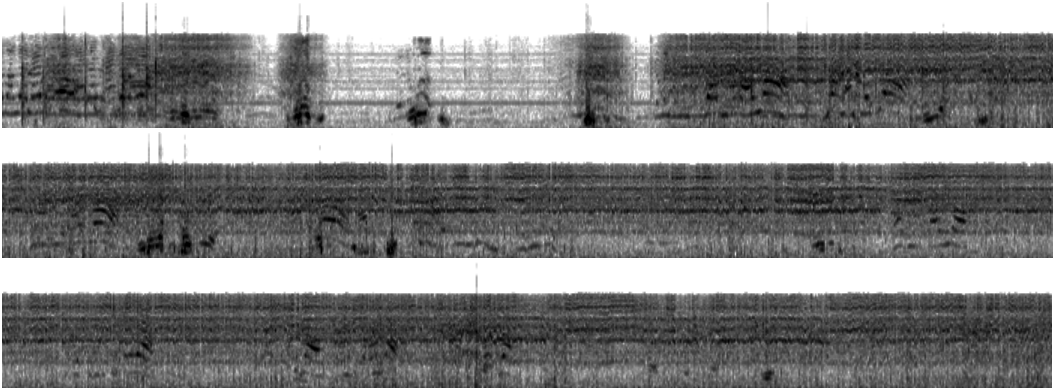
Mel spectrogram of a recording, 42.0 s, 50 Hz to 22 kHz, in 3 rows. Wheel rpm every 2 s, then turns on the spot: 20, 70, 10, 10, 110, 220, 220, 220, 220, 220, 230, 230, 220, 230, 230, 230, 230, 240, 220, 220, 220.
none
